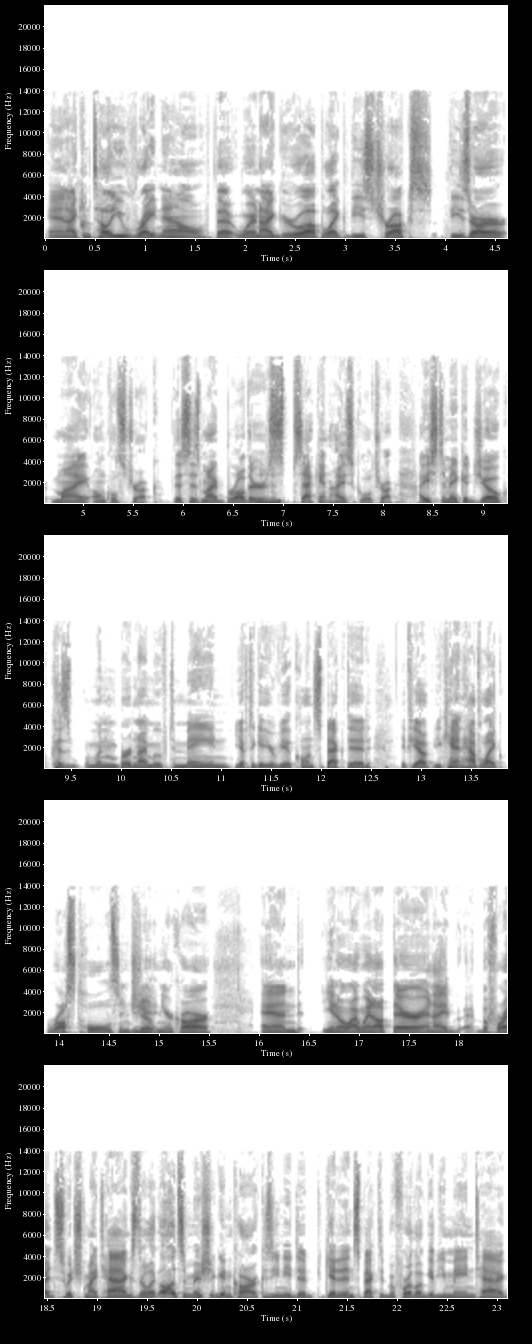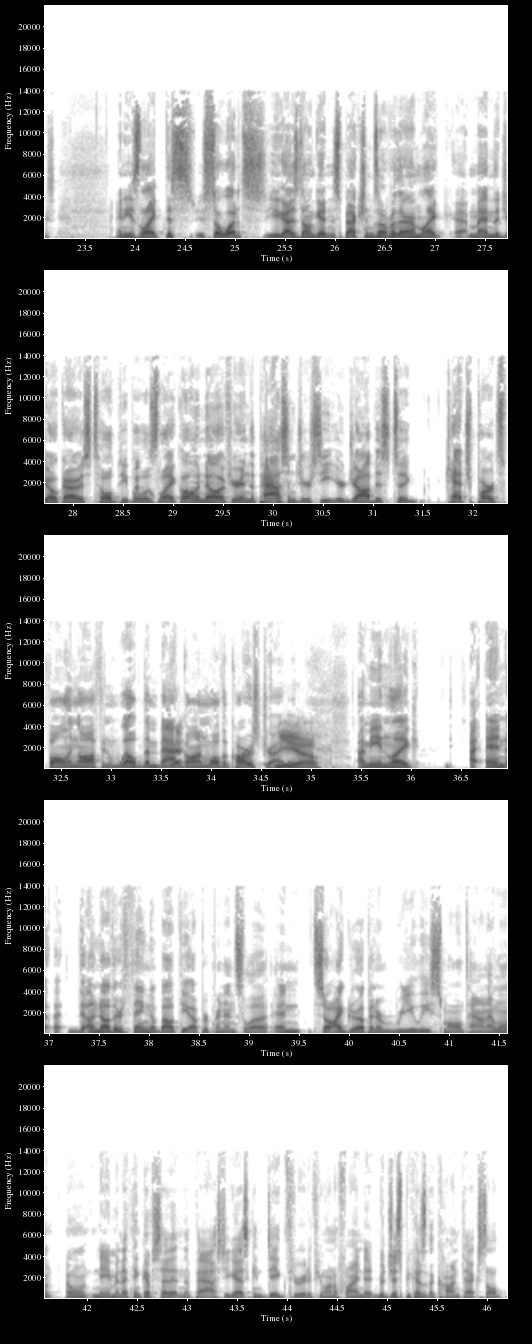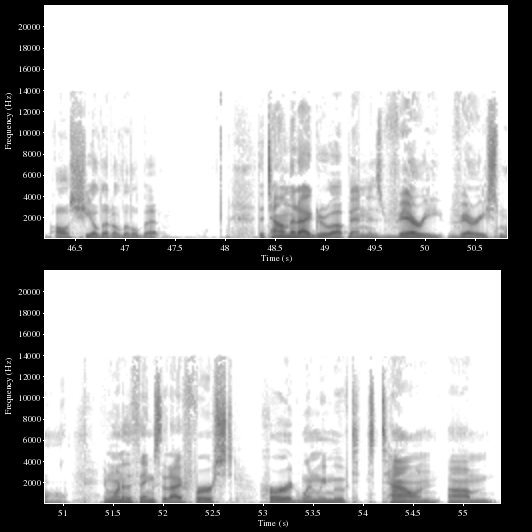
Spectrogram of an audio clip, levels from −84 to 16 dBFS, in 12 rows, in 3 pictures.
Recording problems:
none

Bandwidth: 14 kHz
